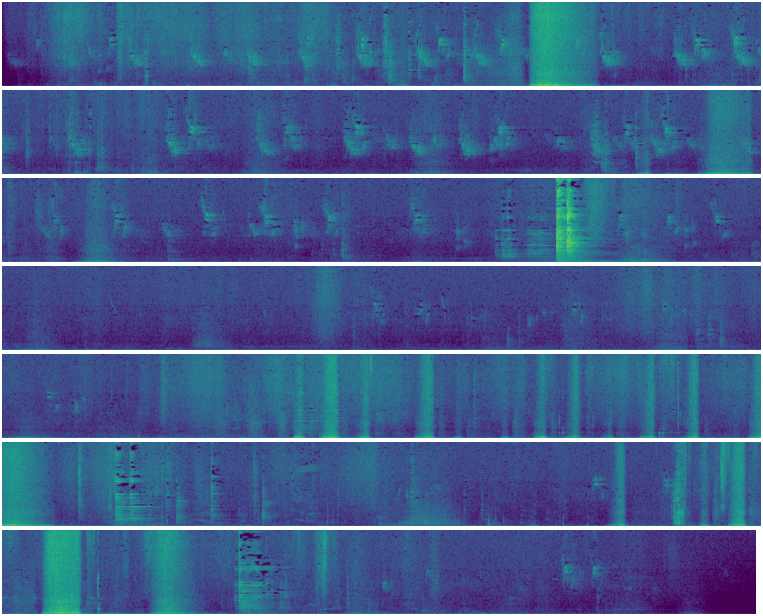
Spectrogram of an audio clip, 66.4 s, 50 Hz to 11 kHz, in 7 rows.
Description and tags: Breath of cow
Breathe of cows from a small village in France (Son, in the The Ardennes). Recorded with ZOOM H4 and AT 822.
